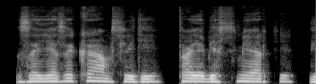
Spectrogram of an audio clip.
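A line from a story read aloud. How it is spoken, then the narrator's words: Venomous hiss. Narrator (Russian): ядовито прошипел магистр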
